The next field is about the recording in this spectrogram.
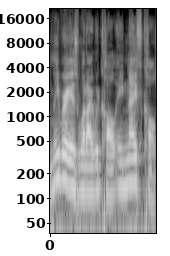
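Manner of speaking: normal talking voice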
